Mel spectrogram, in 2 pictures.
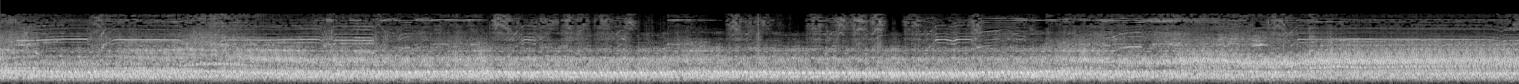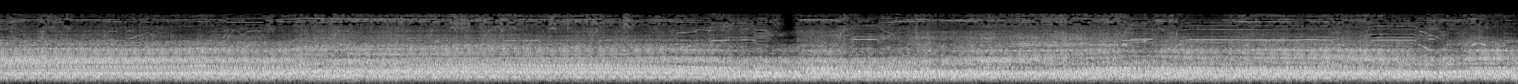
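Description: Continuous whine from a radio-controlled scale wheel loader's electric motors and gearing as it drives and works its bucket, the pitch wavering up and down with the load.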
